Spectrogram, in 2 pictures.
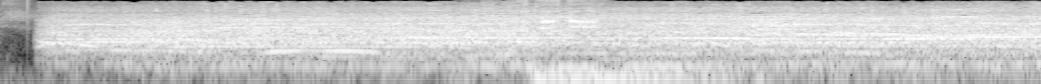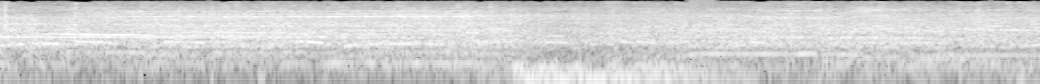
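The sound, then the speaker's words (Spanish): A huge arena crowd at a UFC fight in New York roars continuously at the president, a dense wall of shouting, jeering and booing with many overlapping voices, loud and sustained throughout with occasional swells of yelling. “Le gritaron de todo y ahora fue una pelea de la UFC allá en New York.”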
